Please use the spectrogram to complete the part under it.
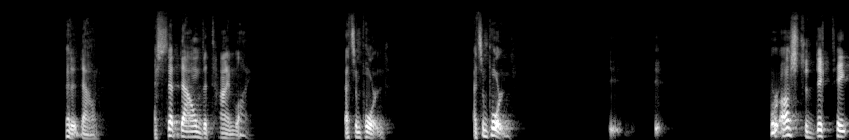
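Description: A man preaches with animation in short bursts over a microphone, with pauses between phrases.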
